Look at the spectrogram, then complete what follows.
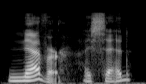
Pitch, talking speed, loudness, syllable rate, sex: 170 Hz, 125 wpm, -18 LUFS, 4.3 syllables/s, female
